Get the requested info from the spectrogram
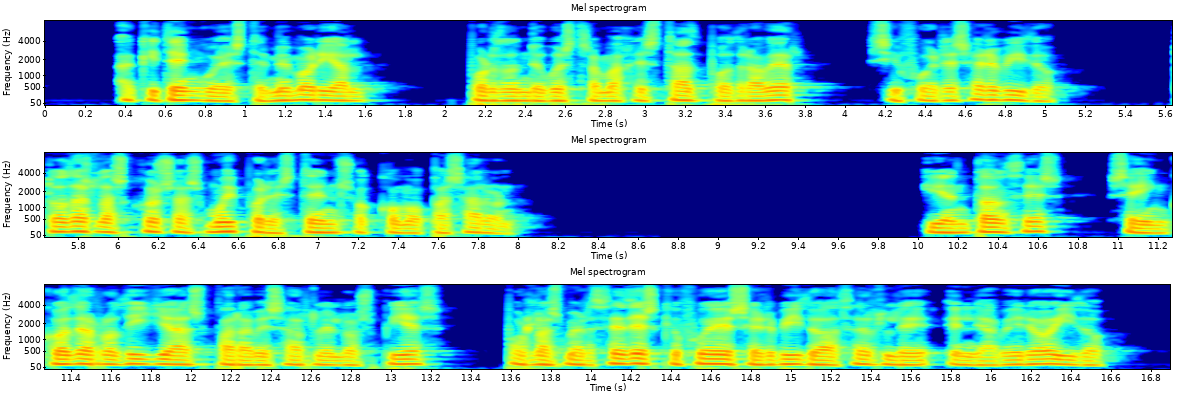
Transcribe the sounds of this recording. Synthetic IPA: akit̪e̞ŋɡo̞e̞st̪e̞me̞mo̞ɾjal | po̞ɾðo̞nd̪e̞βwe̞st̪ɾamaχe̞st̪aðpo̞ðɾaβ̞e̞ɾ | sifwe̞ɾe̞se̞ɾβiðo̞ | t̪o̞ðazlasko̞sazmujpo̞ɾe̞st̪e̞nso̞ko̞mo̞pasaɾo̞n | ient̪o̞nθe̞sː | e̞iŋko̞ðe̞ro̞ðiʎaspaɾaβe̞saɾle̞lo̞spje̞s | po̞ɾlazme̞ɾθe̞ðe̞ske̞fwe̞se̞ɾβiðoaθe̞ɾle̞ːnleaβe̞ɾo̞iðo̞

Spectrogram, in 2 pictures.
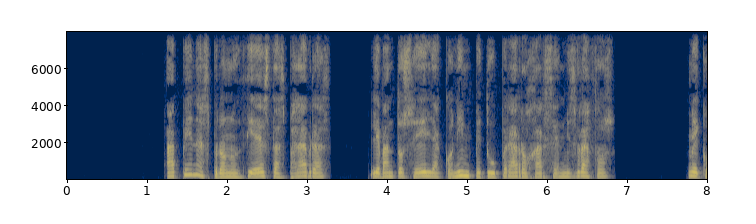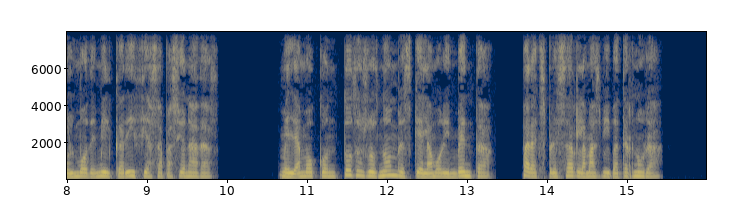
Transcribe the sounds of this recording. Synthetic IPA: ape̞naspɾo̞nũnθje̞est̪aspalaβɾas | le̞βant̪o̞se̞eʎako̞nimpe̞t̪upaɾaːro̞xaɾse̞ːnmizβɾaθo̞s | me̞ko̞lmo̞ðe̞milkaɾiθjasapasjo̞naðas | me̞ʎamo̞ko̞nt̪o̞ðo̞zlo̞znõ̞mbɾe̞ske̞ːlamo̞ɾimbe̞nt̪a | paɾaekspɾe̞saɾlamazβiβat̪e̞ɾnuɾa

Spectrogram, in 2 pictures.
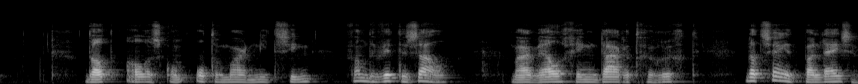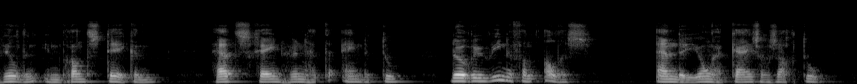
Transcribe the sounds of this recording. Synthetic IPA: dɑtɑləskɔnɔtomɑɹnitsin | vɑndəʋɪtəzaːlˠ | maːɹʋɛlˠχɪŋdaːɹɦətχərʏχt | dɑtsɛjɦət̚palɛjsʋɪlˠdənɪnbrɑntstejkən | hətsχejnɦɵnɦətɛjndətu | dəryinəvɑnɑləs | ɛndəjoŋəkɛjzəɹzɑχtu

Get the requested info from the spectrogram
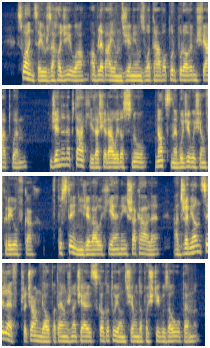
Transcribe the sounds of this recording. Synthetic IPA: swɔɲt̪sɛjuʐzaxɔd͡ʑiwɔɔ̰blɛvajɔnt̪zʑemʲjɛ̃w̃zwɔt̪avɔpuɾpuɾɔvɘmɕfʲjat̪wɛm | d͡ʑɛnnɛpt̪akʲizaɕad̪awɘd̪ɔsnunɔt̪snɛbud͡ʑiwɘɕɛ̃fkɾɘjufkax | fpust̪ɘɲiʑɛvawɘxjɛnɘiʂakalɛ | adʐɛmʲjɔnt̪sɘlɛfpʂɛt͡ɕɔ̃ŋɡawpɔt̪ɛ̃w̃ʐnɛt͡ɕɛlskɔɡɔt̪ujɔnt̪sɕɛ̃d̪ɔpɔɕt͡ɕiɡuzaupɛm

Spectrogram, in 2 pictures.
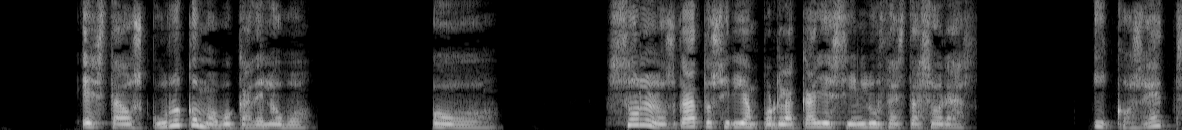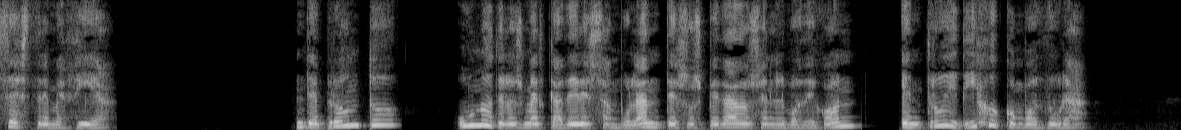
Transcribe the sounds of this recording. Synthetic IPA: e̞st̪ao̞skuɾo̞ko̞mo̞βo̞kaðe̞lo̞β̞o̞ | o | so̞lo̞lo̞zɣat̪o̞siɾiampo̞ɾlakaʎe̞sinluθae̞st̪aso̞ɾas | iko̞se̞t̪̚se̞ːst̪ɾe̞me̞θia | d̪e̞pɾo̞nt̪o̞ | uno̞ðe̞lo̞zme̞ɾkaðe̞ɾe̞sambulant̪e̞so̞spe̞ðað̞o̞se̞ne̞lβo̞ðe̞ɣo̞n | e̞nt̪ɾo̞iðixo̞ko̞mbo̞θðuɾa

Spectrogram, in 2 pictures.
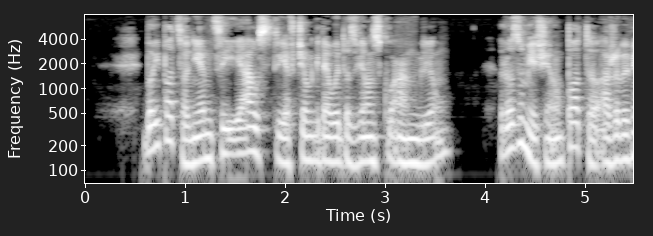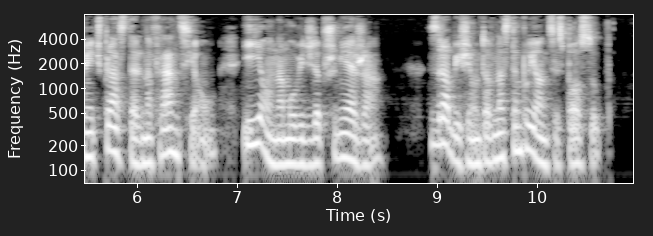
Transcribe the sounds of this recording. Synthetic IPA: bɔipɔt̪sɔɲɛmt̪sɘḭawst̪ɾʲjaft͡ɕɔ̃ŋɡnɛwɘd̪ɔzvʲjɔ̃w̃skuʔaŋɡlʲjɔ̃w̃ | ɾɔzumʲjɛɕɛ̰̃pɔt̪ɔ̰ʔa̰ʐɛbɘmʲjet͡ɕplast̪ɛɾnafɾant̪sʲjɔ̰̃w̃ijɔ̃w̃namuvʲid͡ʑd̪ɔpʂɘmʲjɛʐa̰ | zɾɔbʲiɕɛ̃t̪ɔvnast̪ɛmpujɔnt̪sɘspɔ̰sup

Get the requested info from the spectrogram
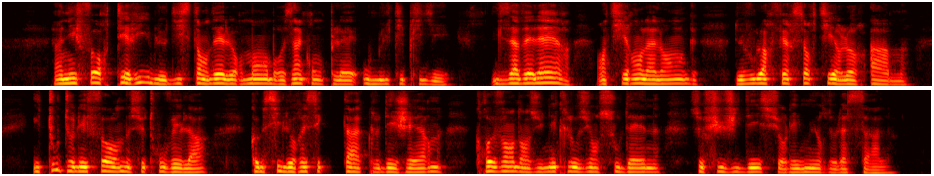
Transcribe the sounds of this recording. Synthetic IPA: ɛ̃nefɔʁt̪eʁibləd̪ist̪ɑ̃d̪ɛlœʁmɑ̃bʁəzɛ̃kɔ̃plɛʔumylt̪iplije | ilzavɛlɛʁ | ɑ̃t̪ʰiʁɑ̃lalɑ̃ɡ | d̪əvulwaʁfɛʁsɔʁt̪iʁlœʁam | et̪ut̪lefɔʁmsət̪χuvɛla | kɔmsiləʁɛsɛk̚t̪akləd̪eʒɛʁm | kχəvɑ̃d̪ɑ̃zynɛklozjɔ̃sud̪ɛnsəfyvid̪esyʁlemyʁd̪əlasal

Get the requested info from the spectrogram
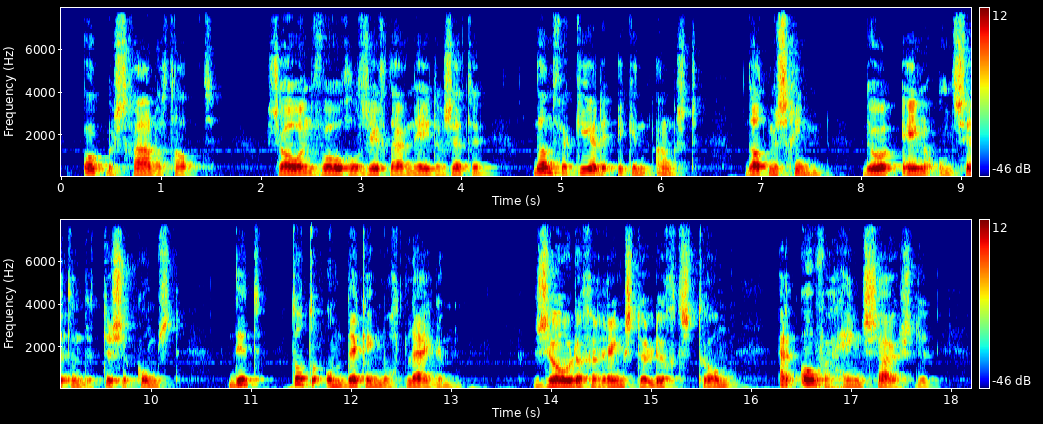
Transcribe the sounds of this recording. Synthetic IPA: owk̚bəsχaːdəχtɦɑt | z̥owənvowχəlˠzɪχdaːɹnejdəɹzɛtʰə | dɑnvəʁkɪːɹdəʔɪkɪnɑŋst | dɑtmɪsχin | dʊːrejnə̰ʔɔntsɛtəndətʏsəkɔmst | dɪtː | ɔt̚dəʔɔndɛkɪŋmɔχtlɛjdən | zowdəχərɪŋstəlɵχtstroʊm | ɛrowvərhejnsœɥzdə

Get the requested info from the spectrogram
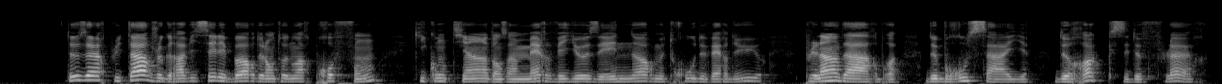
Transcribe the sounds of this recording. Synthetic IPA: d̪̥øzœʁplyt̪aʁʒəɡʁavisɛlebɔʁd̪əlɑ̃t̪onwaʁpχɔfɔ̃ | kʲikɔ̃t̪jɛ̃d̪ɑ̃zɛ̃mɛʁvɛjøzeːnɔʁmət̪χud̪əvɛʁd̪yʁ | plɛ̃d̪aʁbʁə | d̪əbʁusaj | d̪əʁɔkz̥ed̪əflœːʁ

